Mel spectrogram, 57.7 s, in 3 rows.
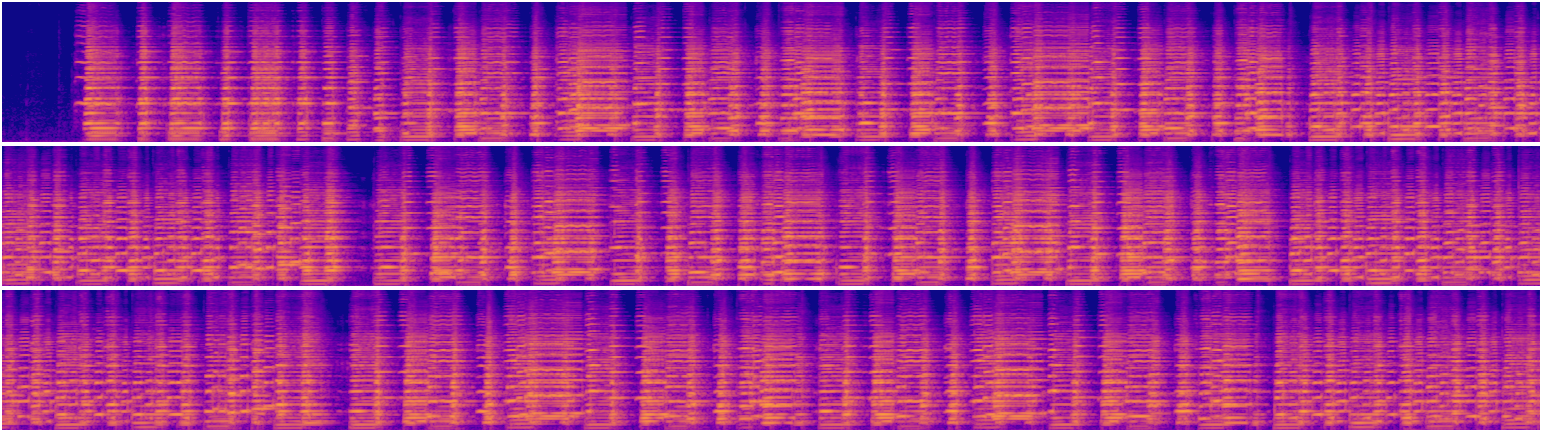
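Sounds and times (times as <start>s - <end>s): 
instrumental backing track: 0.2s - 57.6s.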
